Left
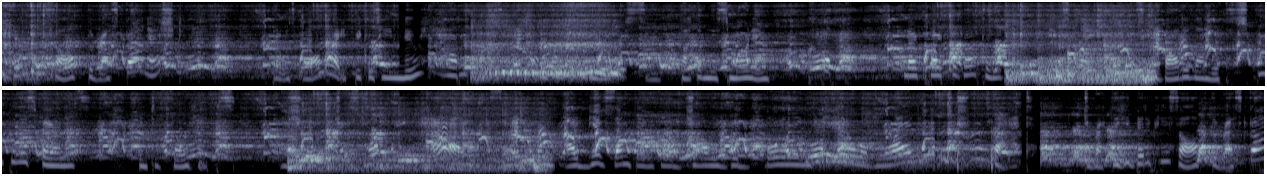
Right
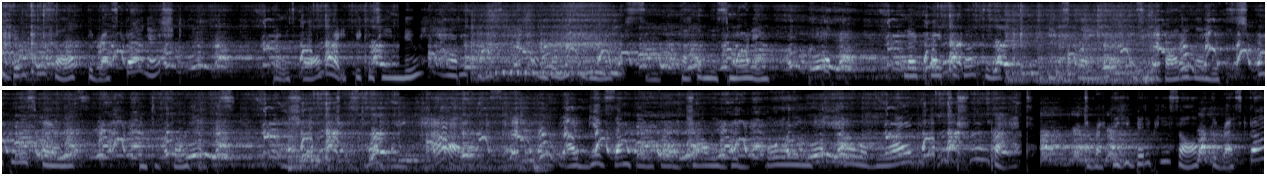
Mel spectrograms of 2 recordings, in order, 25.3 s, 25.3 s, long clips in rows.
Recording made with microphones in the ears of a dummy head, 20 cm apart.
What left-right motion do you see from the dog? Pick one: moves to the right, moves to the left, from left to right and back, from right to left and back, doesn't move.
from left to right and back.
